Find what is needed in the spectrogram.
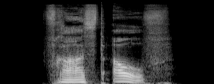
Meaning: second-person singular/plural preterite of auffressen
- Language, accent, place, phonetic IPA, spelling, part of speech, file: German, Germany, Berlin, [ˌfʁaːst ˈaʊ̯f], fraßt auf, verb, De-fraßt auf.ogg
